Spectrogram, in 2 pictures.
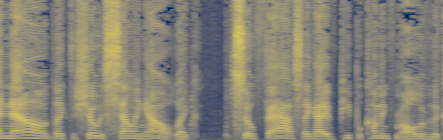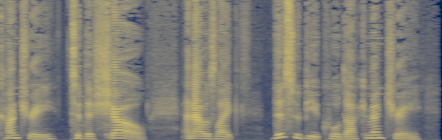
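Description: In an American accent, a normal speaking voice moves at a fairly quick pace with ordinary pitch variation, recorded with a dry, close sound and no echo. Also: woman. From US Midwest, small-town Iowa. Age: 40s. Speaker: comedian and college teacher. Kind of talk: casual chat. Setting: radio studio.

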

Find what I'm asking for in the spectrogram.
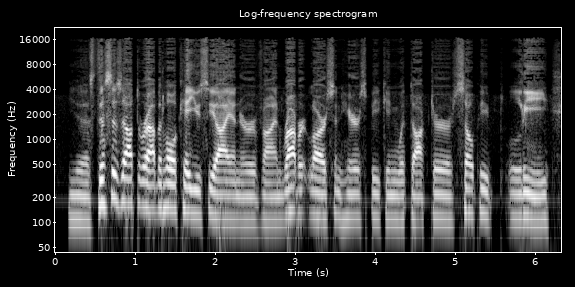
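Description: Speaking at a moderate pace with hardly any pauses, a man with a plain, everyday voice uses a fairly low pitch and ordinary pitch variation in a dry, close sound with no echo. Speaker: radio host. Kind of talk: radio interview. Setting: radio studio.

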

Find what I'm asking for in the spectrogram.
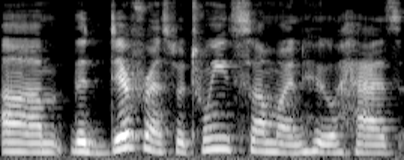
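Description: This woman has an unremarkable speaking voice. Her pitch shows ordinary variation. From US South. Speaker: improv comedian and actor. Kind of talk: interview. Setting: remote interview.

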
